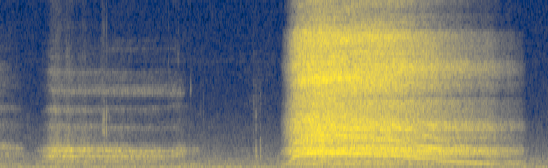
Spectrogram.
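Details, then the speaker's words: Brief soft airflow, then a strong two-second rushing inhalation with a faint falling whistle through a RespiClick dry powder inhaler mouthpiece. Lips are sealed without covering the vents and no spacer is used, in a tutorial demonstration; inhalation through dry powder inhaler. "breathe in quickly and deeply through your mouth until you take a full deep breath looks like"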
